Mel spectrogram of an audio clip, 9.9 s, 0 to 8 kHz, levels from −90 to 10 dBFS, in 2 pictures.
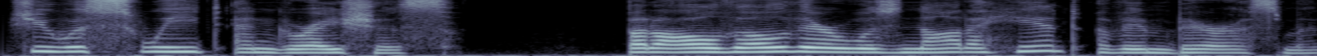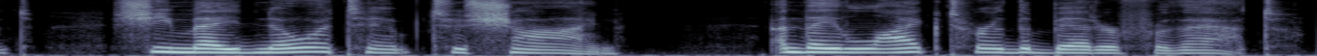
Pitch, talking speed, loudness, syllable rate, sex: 195 Hz, 170 wpm, -18 LUFS, 4.6 syllables/s, female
